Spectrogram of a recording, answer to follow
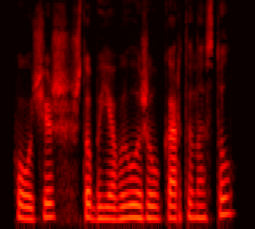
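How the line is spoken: Calm reply. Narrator (Russian): Наконец спокойно отозвался он

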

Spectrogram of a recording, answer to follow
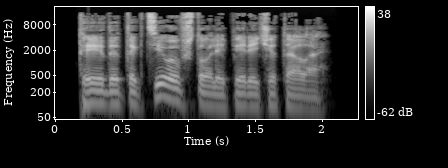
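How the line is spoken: Scoffing snort. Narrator (Russian): хмыкнул Михаил

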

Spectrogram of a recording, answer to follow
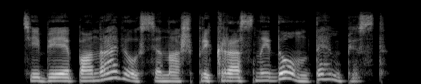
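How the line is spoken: Plain. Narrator (Russian): спросил он

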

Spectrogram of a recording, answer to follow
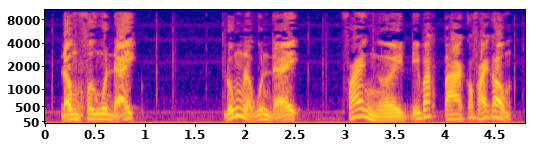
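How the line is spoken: Hoarse, powerful, echoing voice. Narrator (Vietnamese): Giọng nói khàn khàn nhưng nội lực sung mãn, một câu nói ra trong đại điện hồi âm dội lại, hiển nhiên rất là oai mãnh

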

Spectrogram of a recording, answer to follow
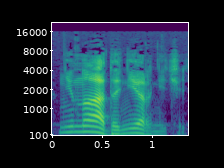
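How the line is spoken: Gentle, affectionate. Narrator (Russian): ласково сказал незваный гость

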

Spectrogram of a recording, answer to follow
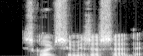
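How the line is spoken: Displeased muttering. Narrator (Russian): недовольно пробормотал Георгий

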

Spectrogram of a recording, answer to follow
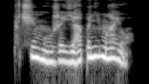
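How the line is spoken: Soft reply. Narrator (Russian): мягко ответила Магнесса

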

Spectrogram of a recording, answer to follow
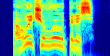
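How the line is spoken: Barked. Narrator (Russian): гаркнул он

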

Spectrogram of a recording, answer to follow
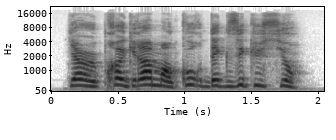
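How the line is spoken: Soldier exclaiming. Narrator (French): s'écria un soldat

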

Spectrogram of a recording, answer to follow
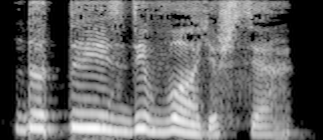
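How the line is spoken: Disappointed groan. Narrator (Russian): Застонала я после того, как попробовала коктейль и поняла, что он оказался безалкогольным

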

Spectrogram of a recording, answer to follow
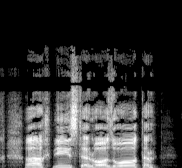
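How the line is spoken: Sobbing. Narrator (Russian): зарыдала она

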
